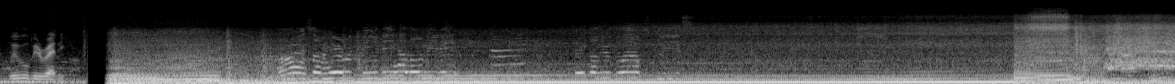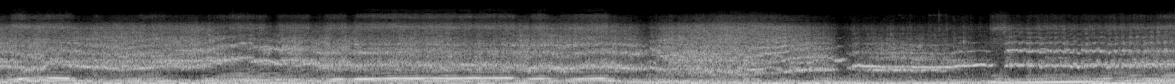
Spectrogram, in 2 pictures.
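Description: A car engine roars loudly from inside the cabin, revving up and down.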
